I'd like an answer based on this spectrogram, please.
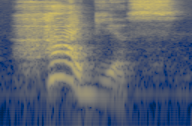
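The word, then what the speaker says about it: ἅγιος: Well, it's the red letter here, alpha, because it bears the acute accent again. So it's gonna be hagios.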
